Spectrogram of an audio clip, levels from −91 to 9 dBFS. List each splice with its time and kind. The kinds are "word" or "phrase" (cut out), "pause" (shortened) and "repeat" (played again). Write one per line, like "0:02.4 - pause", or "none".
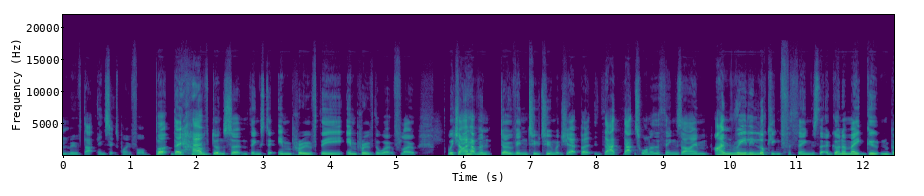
0:06.4 - word
0:09.7 - pause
